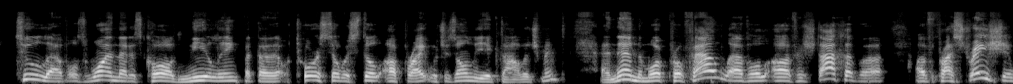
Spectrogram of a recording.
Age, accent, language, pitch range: 50-69, American, English, 160-210 Hz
